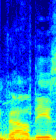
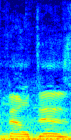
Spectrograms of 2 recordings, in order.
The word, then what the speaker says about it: Valdez: the Maz Dam mastam in Valdes Alaska are not Valdez because it's a strategic mispronunciation that was coined by early settlers in the 1790s it was a dig at the Russians who were ruling the place at the time oh look at that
